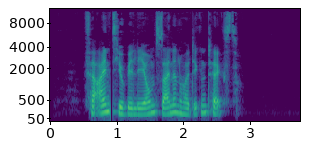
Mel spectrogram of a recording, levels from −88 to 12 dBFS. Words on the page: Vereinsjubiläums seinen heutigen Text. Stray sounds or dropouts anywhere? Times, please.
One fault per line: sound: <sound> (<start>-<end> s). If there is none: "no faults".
sound: dropout (0.9-0.9 s)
